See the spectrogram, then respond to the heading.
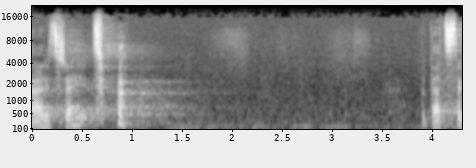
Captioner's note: chuckling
